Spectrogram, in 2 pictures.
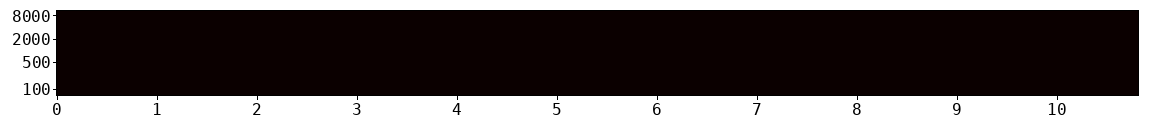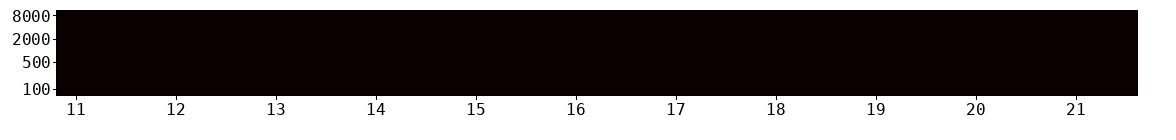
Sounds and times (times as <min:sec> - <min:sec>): Music: 0:00.0 - 0:21.6.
